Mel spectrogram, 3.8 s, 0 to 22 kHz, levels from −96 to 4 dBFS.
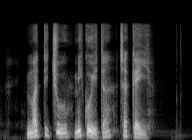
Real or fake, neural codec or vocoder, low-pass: fake; codec, 16 kHz in and 24 kHz out, 0.9 kbps, LongCat-Audio-Codec, four codebook decoder; 10.8 kHz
